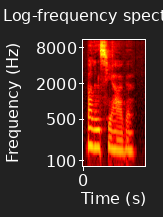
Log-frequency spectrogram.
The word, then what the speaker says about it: Balenciaga: The first one is Spanish, and it's Balenciaga. I don't speak Spanish, but I know that's how it's supposed to be pronounced, so Balenciaga.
